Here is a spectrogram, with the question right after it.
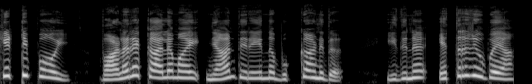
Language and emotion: Malayalam, surprised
